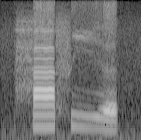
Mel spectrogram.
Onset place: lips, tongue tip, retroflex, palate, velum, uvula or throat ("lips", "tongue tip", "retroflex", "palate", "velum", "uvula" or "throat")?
throat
